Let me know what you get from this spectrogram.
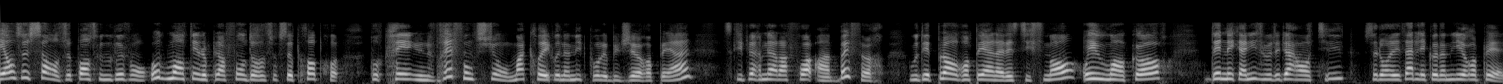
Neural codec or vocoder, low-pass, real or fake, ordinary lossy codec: codec, 16 kHz, 1 kbps, FunCodec, trained on LibriTTS, 50 frames a second; 7.2 kHz; fake; none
